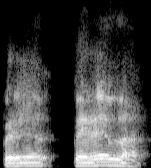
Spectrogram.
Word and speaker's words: Pereda: It's actually pronounced Perela.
